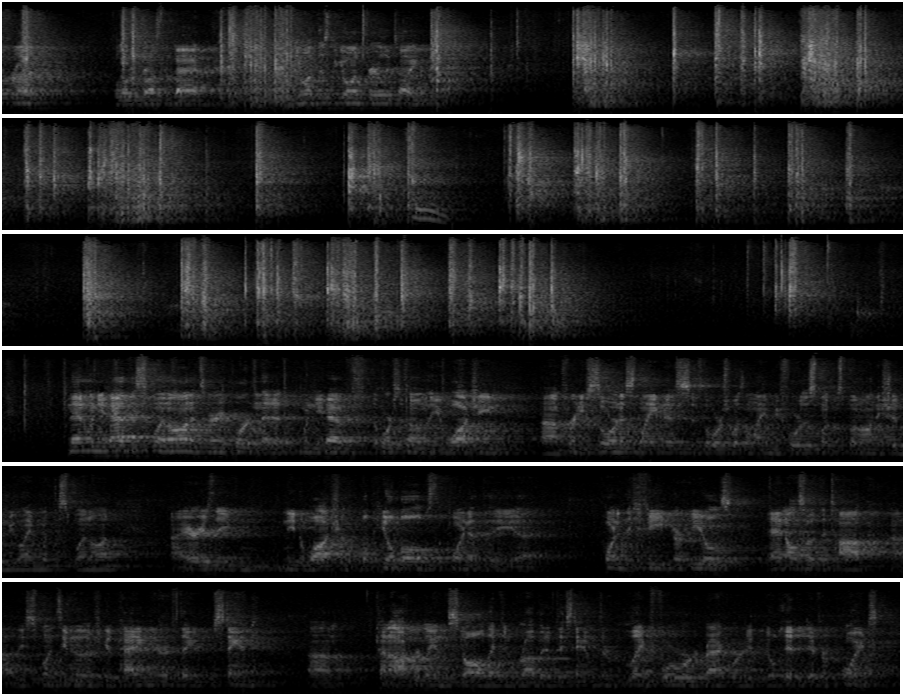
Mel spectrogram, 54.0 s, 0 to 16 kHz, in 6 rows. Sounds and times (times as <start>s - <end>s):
Speech: 0.0s - 2.2s, 2.8s - 4.3s, 27.7s - 41.4s, 42.0s - 53.8s.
